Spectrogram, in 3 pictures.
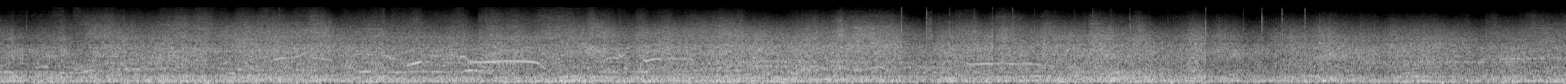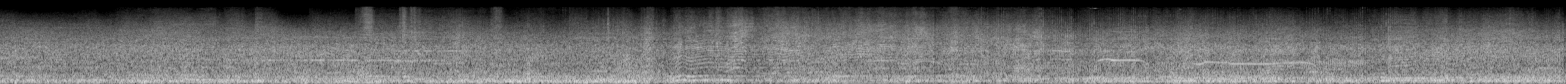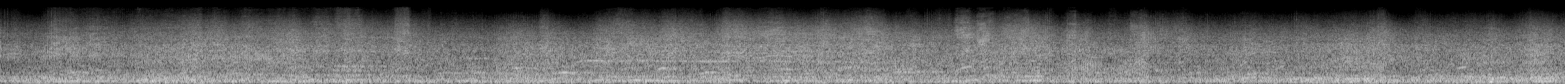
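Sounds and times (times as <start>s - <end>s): motocross bike engines revving: 0.0s - 46.9s.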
